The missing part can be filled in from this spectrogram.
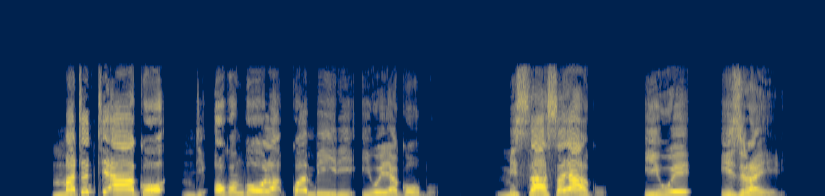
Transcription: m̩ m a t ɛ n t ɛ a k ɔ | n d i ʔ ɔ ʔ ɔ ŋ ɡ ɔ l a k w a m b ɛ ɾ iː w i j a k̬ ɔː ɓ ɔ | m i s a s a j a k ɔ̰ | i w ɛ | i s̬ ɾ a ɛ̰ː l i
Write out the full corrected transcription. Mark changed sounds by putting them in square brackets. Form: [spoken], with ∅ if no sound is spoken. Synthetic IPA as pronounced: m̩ m a t ɛ n t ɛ a k ɔ | n d i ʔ ɔ [k] ɔ ŋ ɡ ɔ l a k w a m b [i] ɾ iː w [ɛ] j a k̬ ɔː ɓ ɔ | m i s a s a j a k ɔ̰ | i w ɛ | i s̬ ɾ a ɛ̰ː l i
